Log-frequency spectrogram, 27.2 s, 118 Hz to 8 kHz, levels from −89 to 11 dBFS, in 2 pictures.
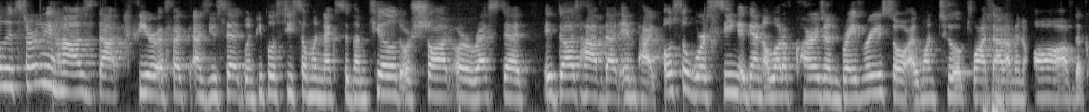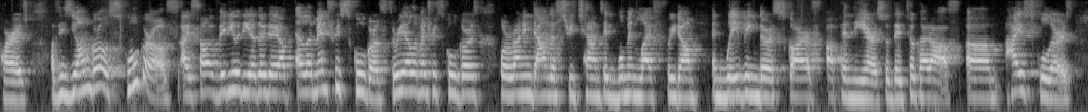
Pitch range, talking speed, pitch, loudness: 205-245 Hz, 205 wpm, 220 Hz, -14 LUFS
